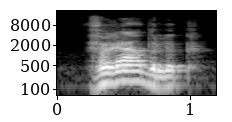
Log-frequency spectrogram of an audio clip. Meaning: treacherous
- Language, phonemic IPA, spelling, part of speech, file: Dutch, /vəˈradərlək/, verraderlijk, adjective, Nl-verraderlijk.ogg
